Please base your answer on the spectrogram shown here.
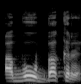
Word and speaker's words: ابو بکر: لیکن یہ لفظ جو ہے وہ بکر ہے، ابو بکر، یعنی کاف کے اوپر جو ہے وہ جزم ہے۔ تو بہرحال زبان کے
